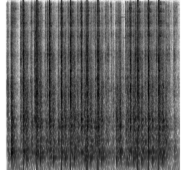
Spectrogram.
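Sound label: TYPEWRITER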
